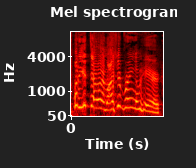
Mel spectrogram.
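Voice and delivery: high-pitched imitation of a flustered character; mock alarmed protest. Host retelling Goku and Kaio-sama's back and forth, mock alarmed. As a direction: squawk it high, imitating a panicked complaint.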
